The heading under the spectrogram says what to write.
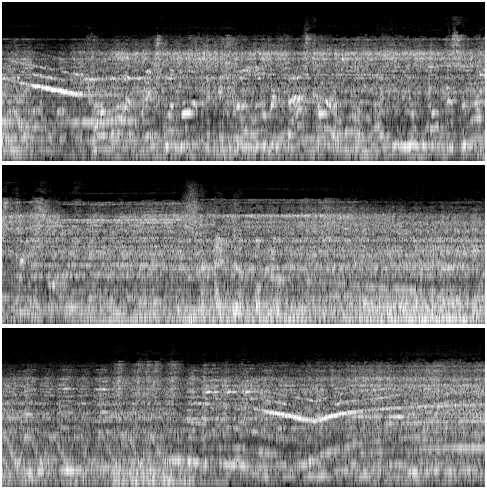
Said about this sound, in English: Car chase.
